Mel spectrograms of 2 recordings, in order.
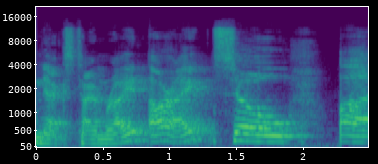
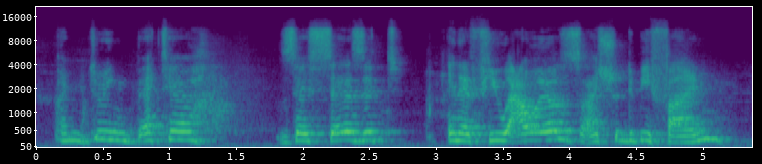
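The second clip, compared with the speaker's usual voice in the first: weak, feeble voice; 3 semitones higher, 3 dB quieter than usual. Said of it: "Henri kind of weakly goes".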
